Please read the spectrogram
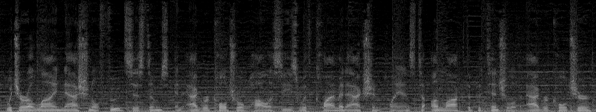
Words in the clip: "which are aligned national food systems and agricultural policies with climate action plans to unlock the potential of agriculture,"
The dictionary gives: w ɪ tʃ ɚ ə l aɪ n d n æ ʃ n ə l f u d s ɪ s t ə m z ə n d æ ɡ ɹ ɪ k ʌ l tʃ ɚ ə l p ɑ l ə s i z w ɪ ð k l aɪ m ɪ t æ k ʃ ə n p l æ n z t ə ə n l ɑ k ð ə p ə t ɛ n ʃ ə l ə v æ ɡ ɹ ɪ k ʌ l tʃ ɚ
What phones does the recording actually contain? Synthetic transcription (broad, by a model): w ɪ tʃ ɚ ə l aɪ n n æ ʃ n l f u d s ɪ s t ə m z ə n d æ ɡ ɹ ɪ k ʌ l tʃ ɚ l p ɑ l ə s i z w ɪ ð k l aɪ m ɪ t æ k ʃ ə n p l æ n z t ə ə n l ɑ k ð ə p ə t ɛ n ʃ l ə v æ ɡ ɹ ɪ k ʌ l tʃ ɚ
